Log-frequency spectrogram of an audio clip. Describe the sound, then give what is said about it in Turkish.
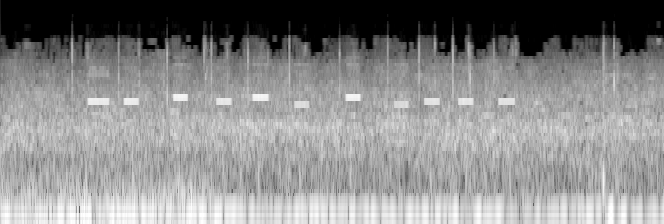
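Touch-tone dialing on a telephone: a quick series of short, evenly spaced beeps at slightly shifting pitches over a low steady hum, ending in faint line noise. “Acaba Suzan eve geldi mi? Nergis Hanım'ı arayıp bir sorayım.”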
